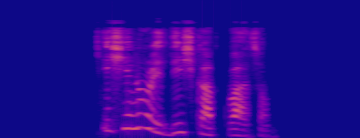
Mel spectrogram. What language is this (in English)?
Laz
